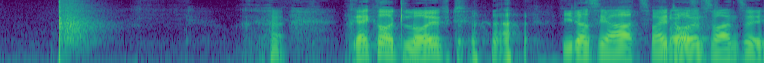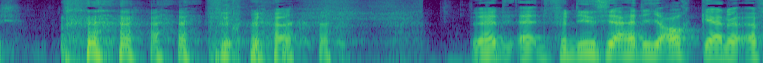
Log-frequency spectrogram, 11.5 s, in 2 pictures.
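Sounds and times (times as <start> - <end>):
single sharp hand clap: 0.4 - 0.9
speech: 2.0 - 8.4, 9.2 - 11.4
laughter: 3.3 - 4.2, 6.2 - 8.9.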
